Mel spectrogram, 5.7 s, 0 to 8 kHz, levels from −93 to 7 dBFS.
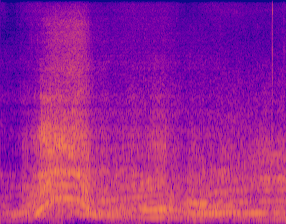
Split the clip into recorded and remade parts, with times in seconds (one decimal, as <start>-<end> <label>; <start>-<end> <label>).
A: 0.0-4.4 remade; 4.4-5.7 recorded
